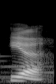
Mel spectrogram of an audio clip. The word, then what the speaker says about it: Ia: When the vibration of vocal folds was still required to convey our thought and intention, Ia, I believe, was the pronunciation used when referring to our people.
